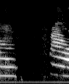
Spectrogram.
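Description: A cat indoors gives two close, clear meows separated by a short pause, the second longer and rising, with nothing else heard.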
